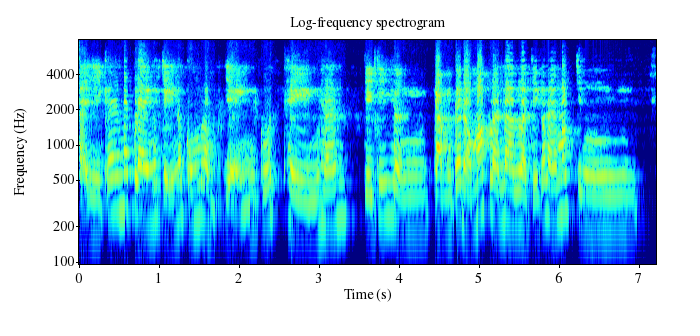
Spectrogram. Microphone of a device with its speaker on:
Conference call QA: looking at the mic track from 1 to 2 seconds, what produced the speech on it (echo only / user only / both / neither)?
echo only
